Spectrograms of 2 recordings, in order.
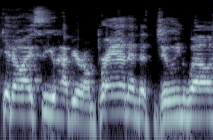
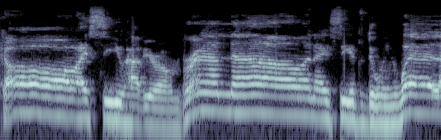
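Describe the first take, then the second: First: Said in the usual way. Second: Put-on high, drawn-out Italian accent. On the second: Retelling the call from the Italian former boss, Italian accent. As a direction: put on a sing-song Italian accent, stretching the phrase endings. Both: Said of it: "I'm gonna do it with the Italian accent".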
